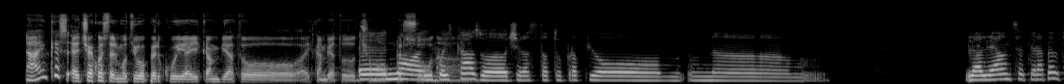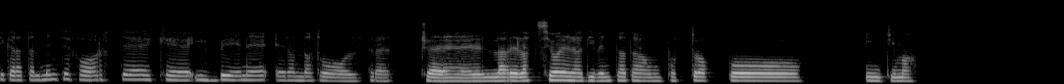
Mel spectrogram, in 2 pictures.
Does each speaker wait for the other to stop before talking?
No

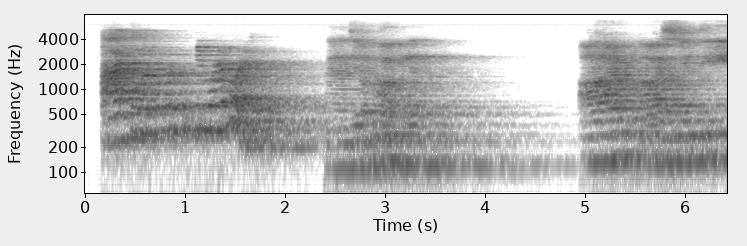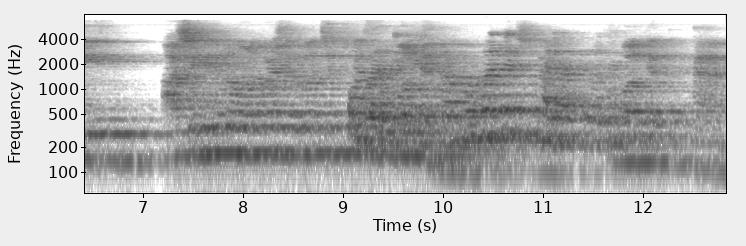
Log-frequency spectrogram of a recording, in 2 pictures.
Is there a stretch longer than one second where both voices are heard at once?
Yes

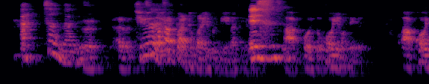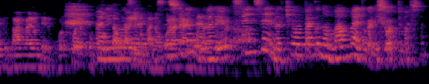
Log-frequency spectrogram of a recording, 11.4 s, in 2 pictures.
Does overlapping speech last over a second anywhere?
Yes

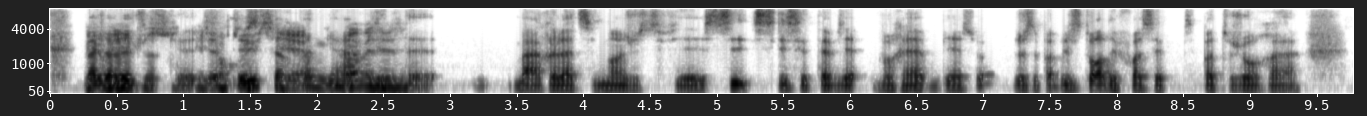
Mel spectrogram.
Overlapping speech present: Yes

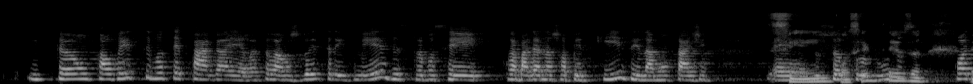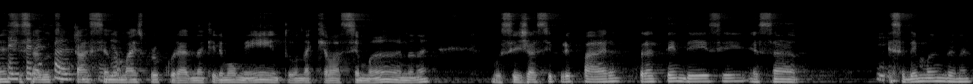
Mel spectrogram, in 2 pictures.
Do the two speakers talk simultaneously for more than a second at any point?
Yes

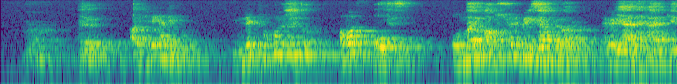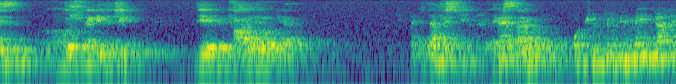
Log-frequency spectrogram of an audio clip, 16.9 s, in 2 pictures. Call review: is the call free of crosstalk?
No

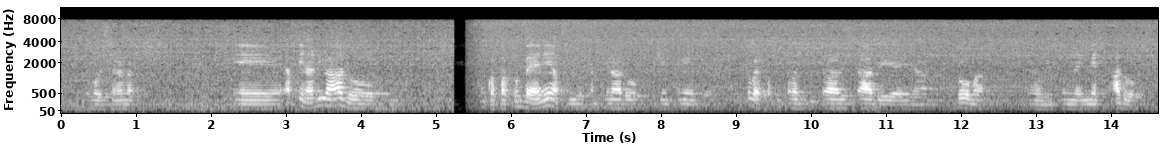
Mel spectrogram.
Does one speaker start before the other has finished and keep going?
No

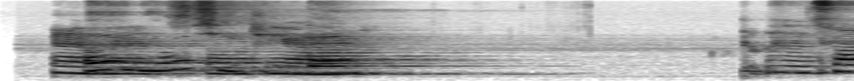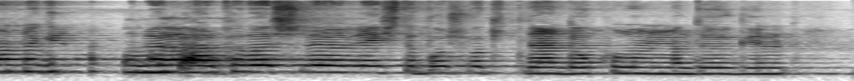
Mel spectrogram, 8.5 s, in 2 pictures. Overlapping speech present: Yes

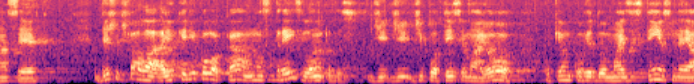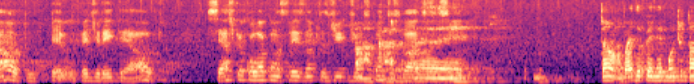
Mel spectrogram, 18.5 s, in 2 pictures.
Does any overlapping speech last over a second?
Yes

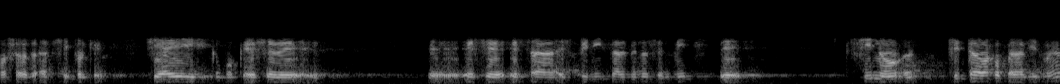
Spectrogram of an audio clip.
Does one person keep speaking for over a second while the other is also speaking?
No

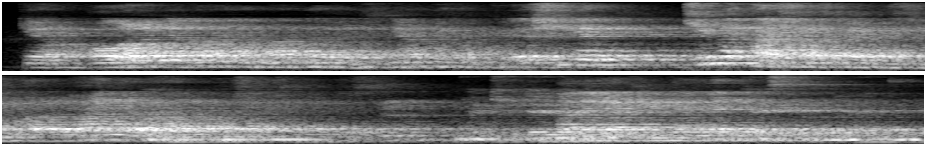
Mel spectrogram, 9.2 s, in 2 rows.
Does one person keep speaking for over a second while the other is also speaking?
No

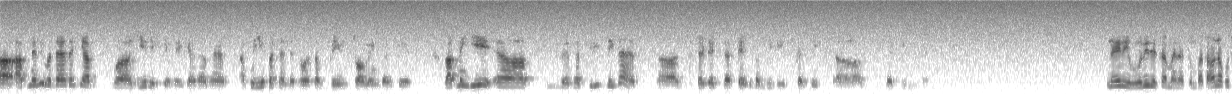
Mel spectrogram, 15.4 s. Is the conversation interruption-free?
Yes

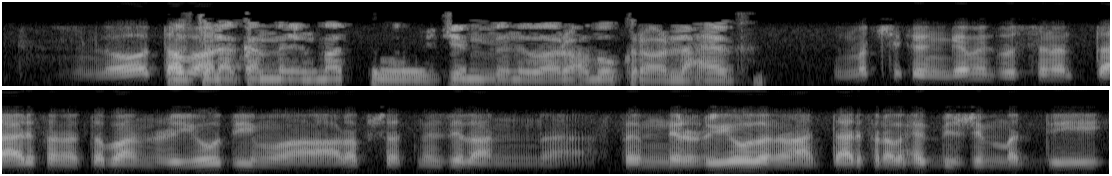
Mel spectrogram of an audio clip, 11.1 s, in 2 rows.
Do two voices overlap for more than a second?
No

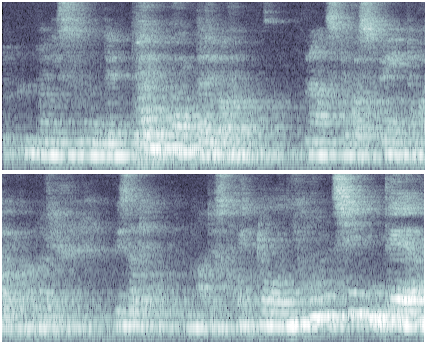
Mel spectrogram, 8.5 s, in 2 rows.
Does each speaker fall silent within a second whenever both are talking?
Yes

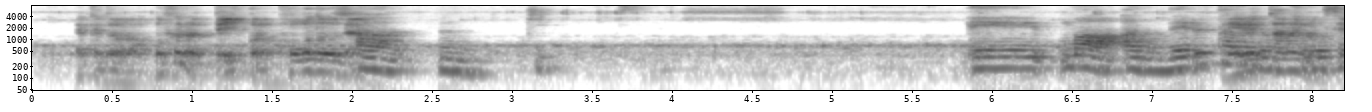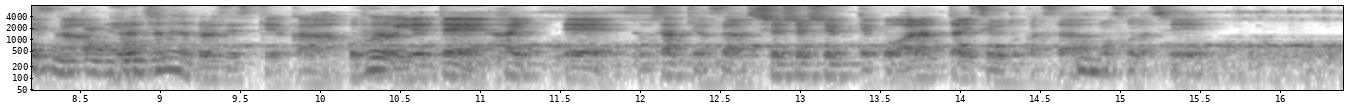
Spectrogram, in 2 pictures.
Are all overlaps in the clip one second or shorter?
No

